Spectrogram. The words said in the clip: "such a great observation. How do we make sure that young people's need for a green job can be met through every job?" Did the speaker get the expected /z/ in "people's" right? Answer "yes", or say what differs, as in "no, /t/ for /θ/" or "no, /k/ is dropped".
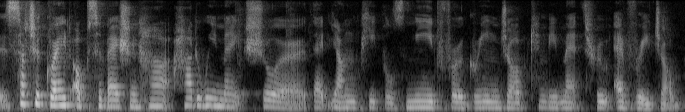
yes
